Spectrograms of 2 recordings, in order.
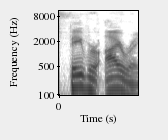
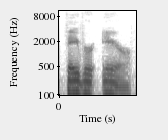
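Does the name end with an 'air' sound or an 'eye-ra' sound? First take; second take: eye-ra; air. First: The name ends with an 'eye-ra' sound. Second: The name ends with an 'air' sound. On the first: The speaker calls it right. "it's favor IRA" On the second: The speaker calls it wrong. "it's not favor air"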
